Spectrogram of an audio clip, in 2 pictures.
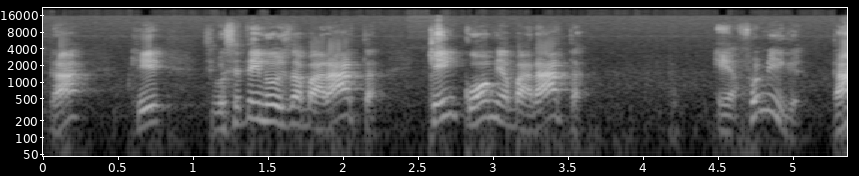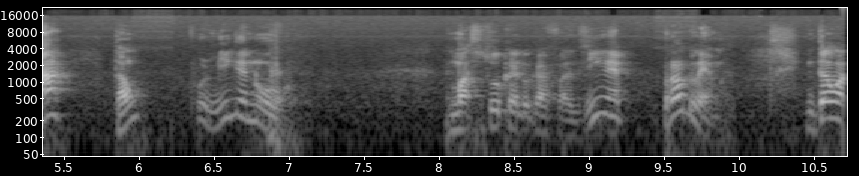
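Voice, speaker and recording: Brazilian guy teaching grammar, high voice, swoopy and lively, keeps going "tá?". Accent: Brazilian Portuguese. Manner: lively, repeats "tá?" to check understanding, jokes aside. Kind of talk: recorded exam-prep grammar lesson.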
